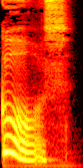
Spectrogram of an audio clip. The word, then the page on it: gauze: British English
